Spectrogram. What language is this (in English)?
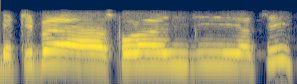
Odia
